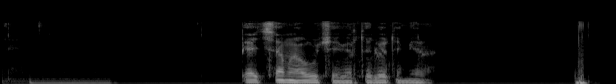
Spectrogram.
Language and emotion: Russian, neutral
